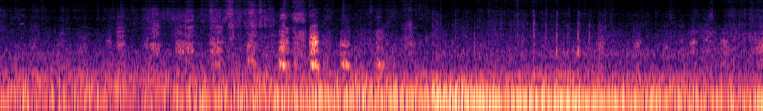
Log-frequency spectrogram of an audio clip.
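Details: Golden Retriever panting at night while camping in a camper van by a campfire at Otonomori Campground, Yokkaichi, Mie, Japan, one of two dogs aged nine and two; quick rough breaths about three per second over a steady low hum.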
